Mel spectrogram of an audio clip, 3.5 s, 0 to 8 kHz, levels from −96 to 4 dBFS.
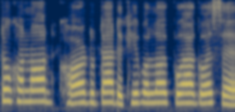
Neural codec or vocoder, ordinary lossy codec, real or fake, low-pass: codec, 16 kHz, 4.8 kbps, FACodec; none; fake; none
